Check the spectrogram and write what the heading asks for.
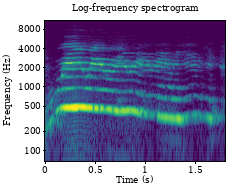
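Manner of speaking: high squealing whine, fading away; hammed-up squeaky fussing; mock huffy tantrum. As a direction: mimic someone whining in a huff. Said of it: "got all huffy puffy and mad".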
